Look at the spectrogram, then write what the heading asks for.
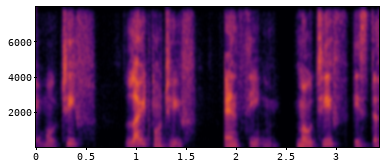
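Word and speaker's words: leitmotif: Now a light motif or as some pronounce lit motif is an idea originating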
